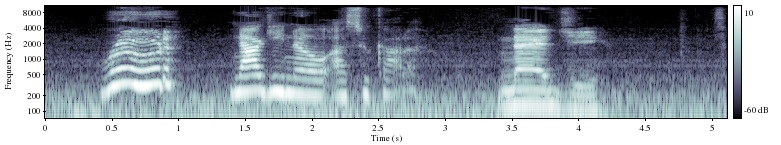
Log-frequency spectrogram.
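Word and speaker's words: 凪のあすから: The Japanese is, I'm gonna butcher this, Nage no Asukara. Rude! Nagi no Asukara. Naji. That's how you pronounce it.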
